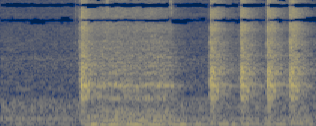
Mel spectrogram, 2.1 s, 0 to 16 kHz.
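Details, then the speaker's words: Chevrolet Monza after a complete rewire with a Painless 23-circuit kit: one short crank catches briefly, then four feeble cranking pulses, and it won't keep running; owners suspect the battery lacks cranking amperage. "oh that's not oh that's shutting off still i think looks like it it just doesn't have amperage it doesn't have any amperage"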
